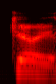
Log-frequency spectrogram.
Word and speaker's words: Gary: your name is Gary, but it's pronounced Jerry, so I don't know what the fuck is going on.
